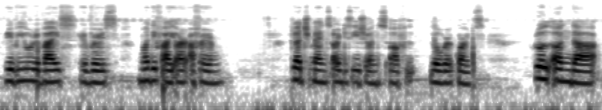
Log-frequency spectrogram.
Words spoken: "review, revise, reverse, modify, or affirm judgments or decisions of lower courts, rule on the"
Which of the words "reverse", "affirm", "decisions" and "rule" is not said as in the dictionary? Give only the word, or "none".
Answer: decisions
